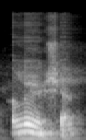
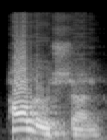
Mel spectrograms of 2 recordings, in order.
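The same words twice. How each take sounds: First: The stress is on the middle syllable. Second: The stress is not on the middle syllable. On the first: The speaker calls it right. "small, big, small" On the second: The speaker calls it wrong. "It's the wrong stress"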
